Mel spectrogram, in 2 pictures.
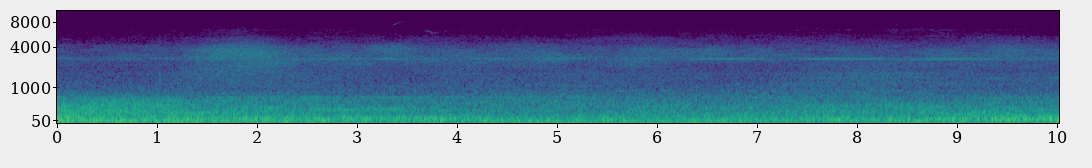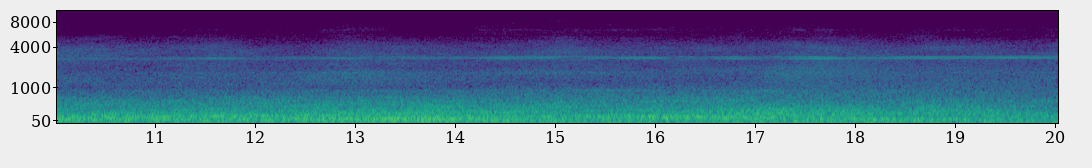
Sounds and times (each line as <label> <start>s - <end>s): aircraft 0.0s - 20.0s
